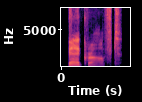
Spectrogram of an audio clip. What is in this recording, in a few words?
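"aircraft", British English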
